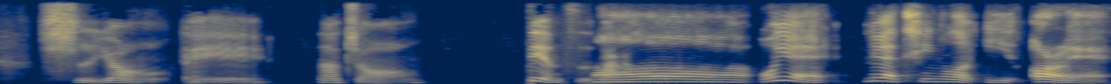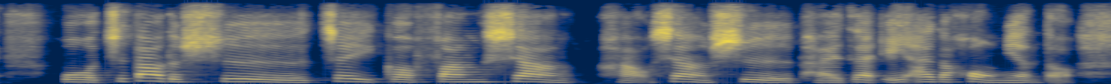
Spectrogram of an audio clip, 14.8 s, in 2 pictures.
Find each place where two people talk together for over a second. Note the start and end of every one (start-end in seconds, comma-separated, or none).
none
